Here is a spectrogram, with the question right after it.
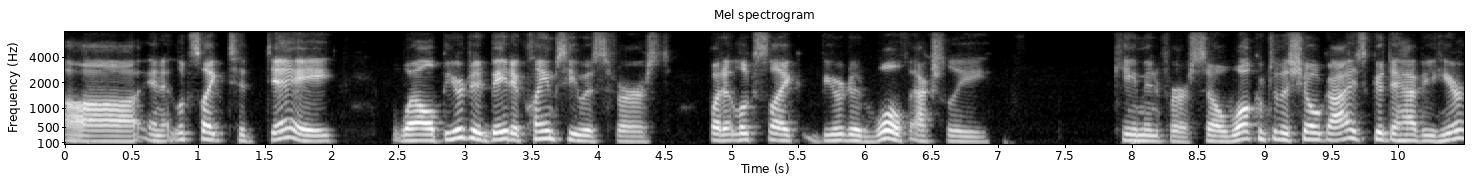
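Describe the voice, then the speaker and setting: A man with a Rhode Island accent speaks at a fairly high pitch. He keeps a moderate pace with ordinary pitch variation. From US Northeast, Rhode Island (Cranston, Providence). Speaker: beard oil business owner and livestream host. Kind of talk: casual livestream chat. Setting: live stream. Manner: animated.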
